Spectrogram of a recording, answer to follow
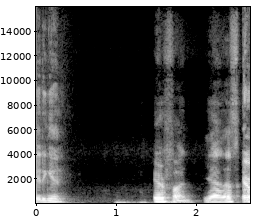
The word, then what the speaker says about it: Irfan: Irfan. Yeah, that's quite Irfan.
